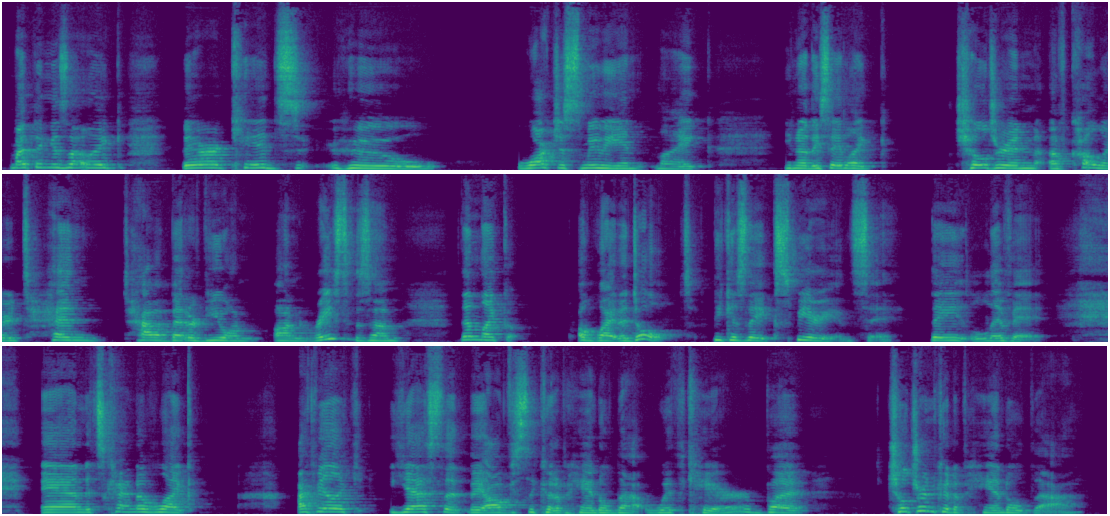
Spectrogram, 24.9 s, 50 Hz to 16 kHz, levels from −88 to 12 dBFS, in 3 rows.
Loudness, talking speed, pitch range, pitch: -21 LUFS, 160 wpm, 235-290 Hz, 260 Hz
